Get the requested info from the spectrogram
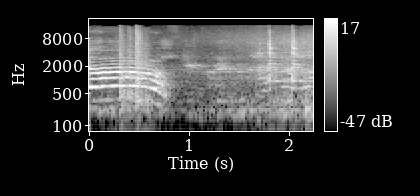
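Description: A metal fork clinking a few times against a white enamel pot of boiling sausages. A person's drawn-out voice falls away in pitch over the first second.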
